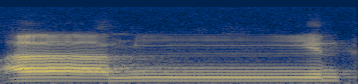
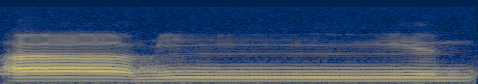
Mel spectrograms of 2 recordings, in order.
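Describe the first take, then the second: First: The second vowel is held moderately long. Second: The second vowel is held very long. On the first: "boleh empat" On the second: "boleh enam"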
